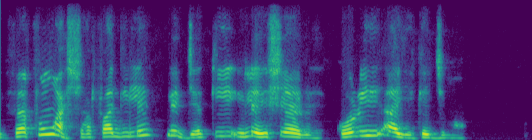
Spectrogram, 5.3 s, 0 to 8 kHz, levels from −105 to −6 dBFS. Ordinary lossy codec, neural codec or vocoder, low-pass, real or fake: Opus, 32 kbps; none; 7.2 kHz; real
